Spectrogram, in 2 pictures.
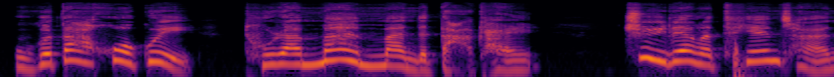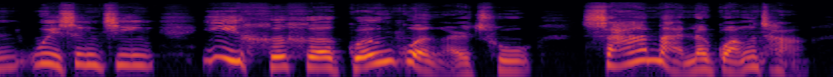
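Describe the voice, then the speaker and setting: Lively woman reading a story aloud. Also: a little high, unhurried, no room sound, studio quality. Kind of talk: scripted narration.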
